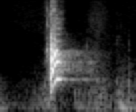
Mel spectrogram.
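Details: A single sudden, loud, bark-like vocal burst breaking the silence: a vocal tic in a girl with Tourette syndrome, recorded during a casual late-night livestream while she chats with viewers.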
